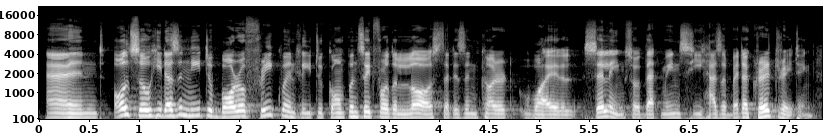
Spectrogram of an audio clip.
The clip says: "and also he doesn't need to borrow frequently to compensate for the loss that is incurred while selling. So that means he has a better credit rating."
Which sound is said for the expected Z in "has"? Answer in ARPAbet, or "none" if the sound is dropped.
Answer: Z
